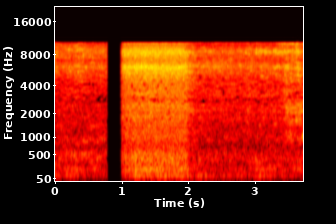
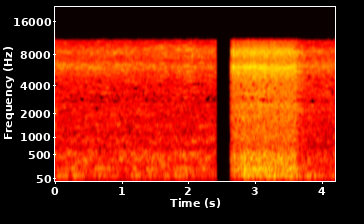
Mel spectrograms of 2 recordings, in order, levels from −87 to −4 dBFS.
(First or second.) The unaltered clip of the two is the second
